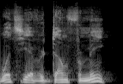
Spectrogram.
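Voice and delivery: acted-out scream, yelling. Speaker recounting screaming at his mom after she picked him up, retelling a scream. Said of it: "And I screamed at her".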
